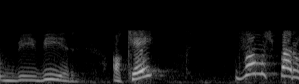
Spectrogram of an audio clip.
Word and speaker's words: vivir: pronúncia em português vê em espanhol vê tem o som girlan muito próximo ao b do português portanto eu não falo vivir eu falo bibi ok vamos para o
